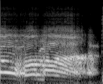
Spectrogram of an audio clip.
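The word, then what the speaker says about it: Germán: And then we get to Saturday, and Rocco Baldelli ends up getting tossed because Jermaine? The pitcher? – Domingo Herman. – Domingo Herman, thank you. I knew I wasn't going to be pronounced correct.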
